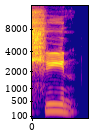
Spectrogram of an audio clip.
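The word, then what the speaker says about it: شين: good next sh sh not she it is Sheen I said to you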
